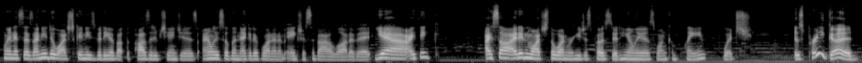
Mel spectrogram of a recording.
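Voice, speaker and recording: Faint game music plays as a woman streams, chatting casually about her gameplay and rambling slightly while she answers viewer comments. She talks fast in a mid-range, fairly bright voice.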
